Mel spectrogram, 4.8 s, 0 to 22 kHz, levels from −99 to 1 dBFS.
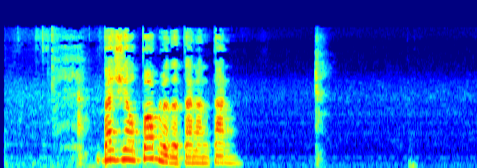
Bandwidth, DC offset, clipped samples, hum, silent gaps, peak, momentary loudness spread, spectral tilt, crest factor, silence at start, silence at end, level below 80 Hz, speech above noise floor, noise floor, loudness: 11.5 kHz; under 0.1%; under 0.1%; none; none; 0 dBFS; 22 LU; -3.5 dB/octave; 20 dB; 0.5 s; 1.55 s; -58 dBFS; 50 dB; -66 dBFS; -16 LUFS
